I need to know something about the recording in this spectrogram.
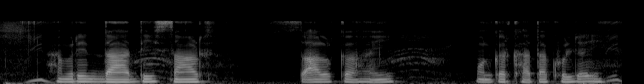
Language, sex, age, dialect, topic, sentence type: Bhojpuri, male, 18-24, Western, banking, question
